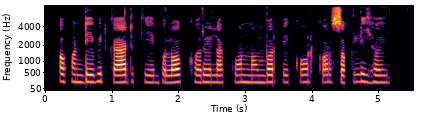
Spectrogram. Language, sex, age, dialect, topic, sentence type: Magahi, female, 36-40, Southern, banking, question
